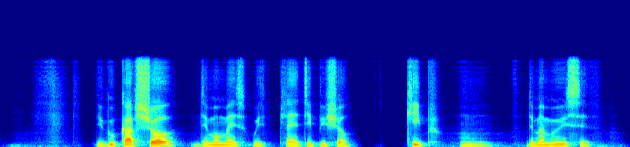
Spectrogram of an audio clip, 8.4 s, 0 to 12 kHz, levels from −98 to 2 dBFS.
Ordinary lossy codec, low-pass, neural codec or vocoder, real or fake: none; 7.2 kHz; codec, 16 kHz, 0.2 kbps, FocalCodec; fake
